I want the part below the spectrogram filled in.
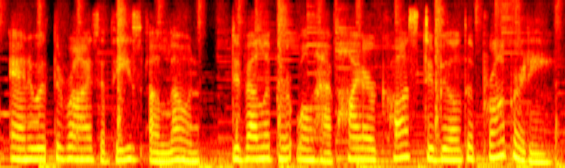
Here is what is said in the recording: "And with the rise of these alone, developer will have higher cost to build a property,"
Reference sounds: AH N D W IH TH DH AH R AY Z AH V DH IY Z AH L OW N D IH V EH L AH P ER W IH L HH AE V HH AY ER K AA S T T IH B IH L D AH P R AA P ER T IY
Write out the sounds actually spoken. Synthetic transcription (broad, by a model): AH N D W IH DH AH R AY Z AH V DH IY Z AH L OW N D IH V EH L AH P ER W IH L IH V HH AY ER K AA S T T IH B IH L D AH P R AA P ER T IY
